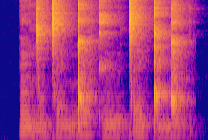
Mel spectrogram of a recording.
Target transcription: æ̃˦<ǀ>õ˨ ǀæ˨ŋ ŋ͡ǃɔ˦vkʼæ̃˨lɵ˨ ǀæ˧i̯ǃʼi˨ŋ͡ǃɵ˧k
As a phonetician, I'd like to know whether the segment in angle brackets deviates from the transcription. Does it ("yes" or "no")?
yes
